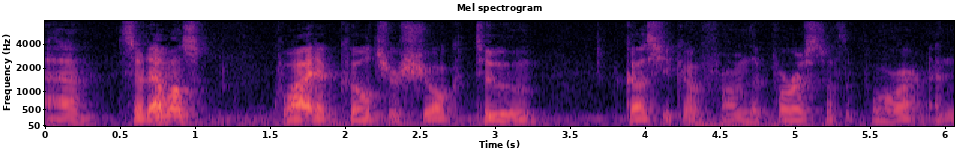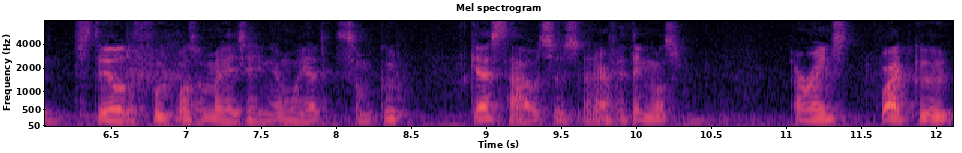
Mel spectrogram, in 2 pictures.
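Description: At a moderate pace and with fairly even intonation, a man with a Dutch accent speaks at a fairly low pitch. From Netherlands. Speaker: nonprofit intern. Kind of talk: casual interview. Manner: halting.

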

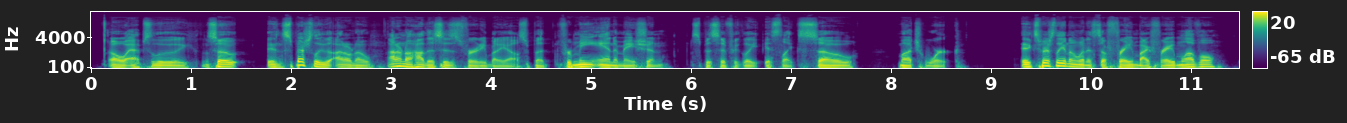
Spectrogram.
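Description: A man with an American accent in a normal speaking voice, fairly low in pitch with ordinary pitch variation, at a fairly quick pace, on a very clean recording with a silent background and a dry, close sound with no echo. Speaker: animator and animation professor. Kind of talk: interview conversation. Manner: casual, many fillers.

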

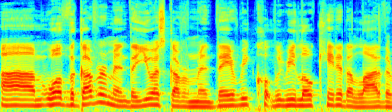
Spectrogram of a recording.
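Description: In a very clean recording with a silent background, a man with an American accent talks at a very fast pace in a bright, sharp tone with ordinary pitch variation. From Wisconsin, US (Janesville), Lao family. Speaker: chef and cooking instructor. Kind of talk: podcast interview.

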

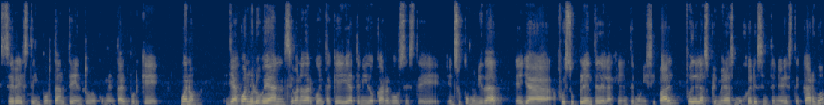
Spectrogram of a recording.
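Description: A medium-pitched woman at a moderate pace, her intonation monotone and flat. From Oaxaca, Mexico. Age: 20s. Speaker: documentary filmmaker. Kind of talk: interview.

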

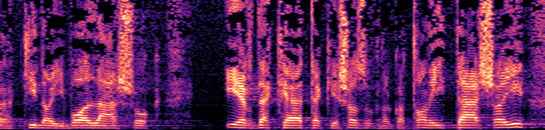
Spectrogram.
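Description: This man has an ordinary speaking voice. His pitch is fairly high and his pace moderate. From Hungary, Sopron. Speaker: pastor. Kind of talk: sermon. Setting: church.

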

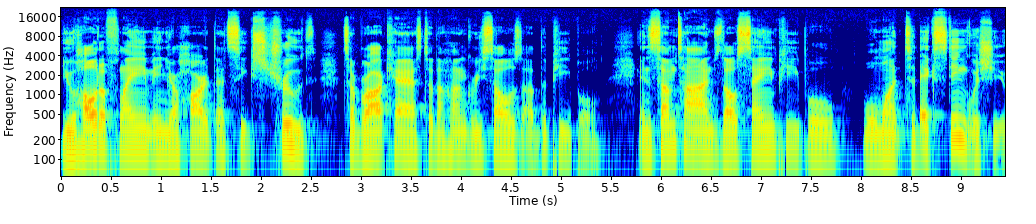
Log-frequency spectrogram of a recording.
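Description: This man has an unremarkable speaking voice at medium pitch, talking at a fairly slow pace with ordinary pitch variation on a very clean recording with a silent background. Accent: American. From Carson, California. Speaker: college student, podcast founder. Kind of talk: casual chat.

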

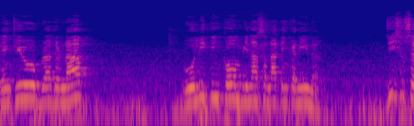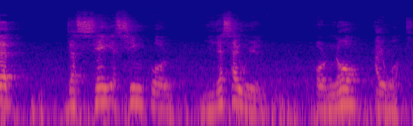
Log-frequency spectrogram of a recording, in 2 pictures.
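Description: Against noticeable background noise, a high-pitched man speaks at a very slow pace with long, frequent pauses and lively intonation. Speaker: preacher. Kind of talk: sermon, Taglish preaching with personal anecdotes. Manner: earnest, confessional.

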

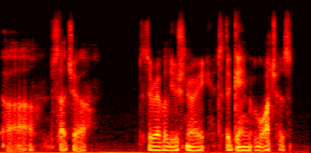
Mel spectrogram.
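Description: A man at a fairly slow pace. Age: 20s. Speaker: watch enthusiast. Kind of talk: casual chat. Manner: halting, many fillers.

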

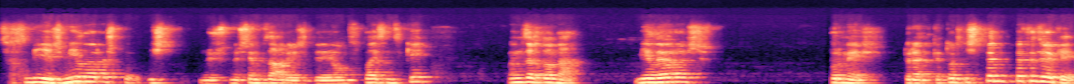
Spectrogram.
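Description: Fairly high for a man and somewhat breathy, his dark, mellow voice moves at a fairly slow pace with long, frequent pauses. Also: ordinary pitch variation. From Portugal, Algarve (Quarteira). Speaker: podcast co-host. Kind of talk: casual chat.

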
